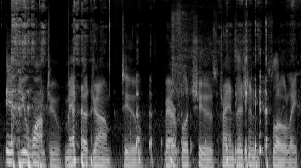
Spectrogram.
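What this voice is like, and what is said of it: TikTok robot text-to-speech voice. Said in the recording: “that TikTok with the robot voice ... Do people still do the robot voice on there?”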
